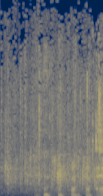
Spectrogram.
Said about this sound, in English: Yeah. There's a lot of applause. Yeah. Man. People really like you.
